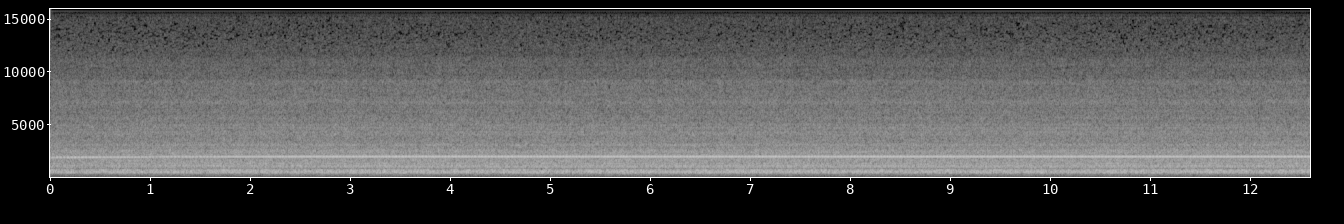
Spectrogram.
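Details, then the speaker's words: White Xbox 360 (believed Jasper) cooling fan at max speed: a loud, steady rushing blow with a constant high whistle. "so this is max fan speed for this thing it it is quite loud and i do admit that when i played it back in the day it was probably about five feet away from me next to the tv of course so maybe it didn't sound as loud being five feet away"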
